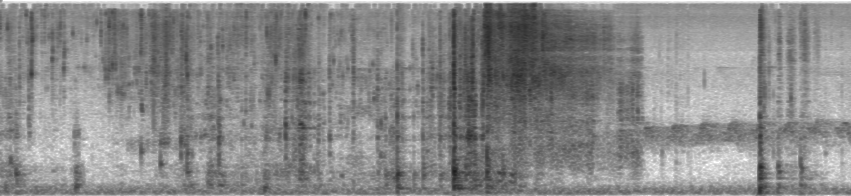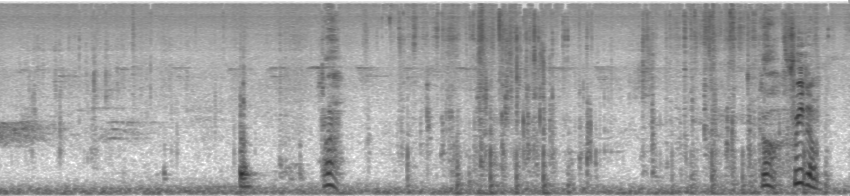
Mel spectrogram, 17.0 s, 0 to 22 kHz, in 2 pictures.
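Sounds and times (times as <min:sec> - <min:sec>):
water trickling and splashing: 0:00.0 - 0:06.5.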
